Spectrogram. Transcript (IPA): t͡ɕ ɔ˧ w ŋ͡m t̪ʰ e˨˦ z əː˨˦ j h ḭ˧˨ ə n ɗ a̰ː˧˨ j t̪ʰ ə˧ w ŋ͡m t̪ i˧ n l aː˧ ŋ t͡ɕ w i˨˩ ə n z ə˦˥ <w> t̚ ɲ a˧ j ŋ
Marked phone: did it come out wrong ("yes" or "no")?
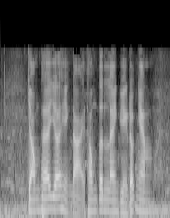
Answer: yes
